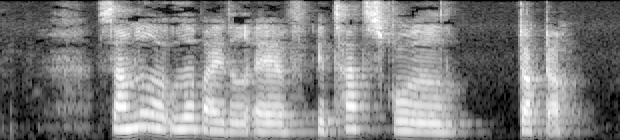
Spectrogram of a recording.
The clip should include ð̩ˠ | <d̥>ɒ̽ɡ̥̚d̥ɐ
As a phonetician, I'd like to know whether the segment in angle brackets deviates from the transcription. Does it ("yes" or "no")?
no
